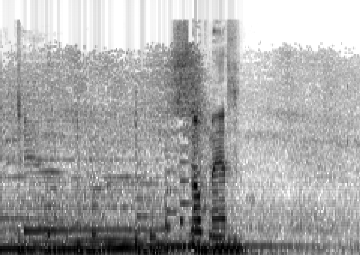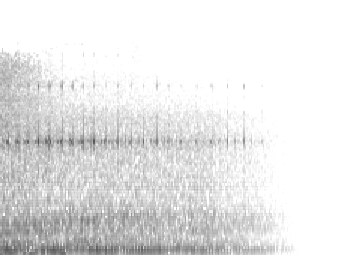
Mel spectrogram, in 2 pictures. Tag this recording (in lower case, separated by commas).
speech, music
